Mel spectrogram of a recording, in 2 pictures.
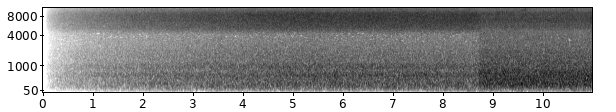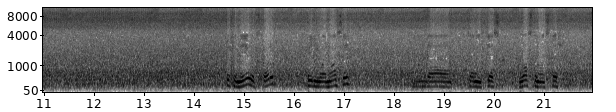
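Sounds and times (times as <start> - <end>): stream rushing over rocks: 0.2 - 21.9.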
